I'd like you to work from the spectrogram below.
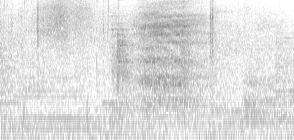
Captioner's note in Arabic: تنهد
